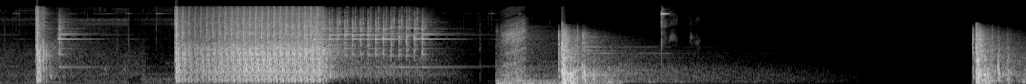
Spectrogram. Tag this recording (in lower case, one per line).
machine gun shooting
